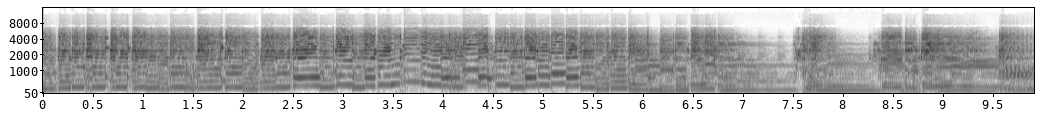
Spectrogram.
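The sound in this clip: Electric guitar played through a Hot Cake distortion pedal, giving a loud, fuzzy overdriven tone across a continuous melodic phrase with sliding notes and a couple of brief dips near the end.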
